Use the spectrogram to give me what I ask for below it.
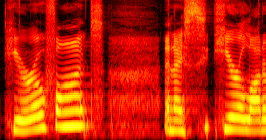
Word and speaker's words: Hierophant: So I think, like, the way it can really be solidified in my own head, I think I'm going to just call it the Hierophant from now on. That seems to roll off my tongue a little bit better.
